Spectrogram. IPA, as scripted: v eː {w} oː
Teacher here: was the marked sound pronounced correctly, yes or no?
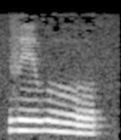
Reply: yes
